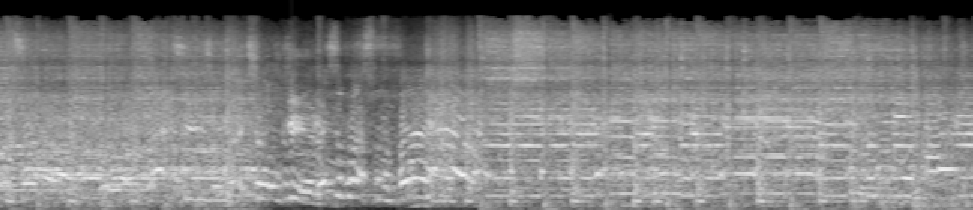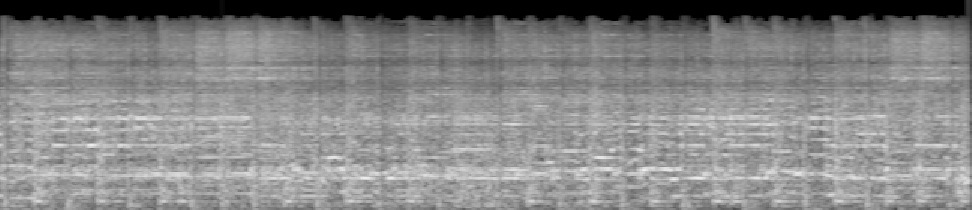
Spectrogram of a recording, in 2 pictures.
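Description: Live rock and roll band playing loud: upright bass, hollow-body electric guitar and drum kit. About two seconds in the bass and drums stop for a moment, leaving only wavering higher notes, and the full band comes back in about four seconds in.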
